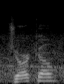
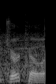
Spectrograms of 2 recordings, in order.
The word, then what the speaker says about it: Gyorko: See, he's Hungarian, so you know, sometimes the Y is silent, and sometimes O's are pronounced differently. Yeah, it's definitely Jerko, and in fact, I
